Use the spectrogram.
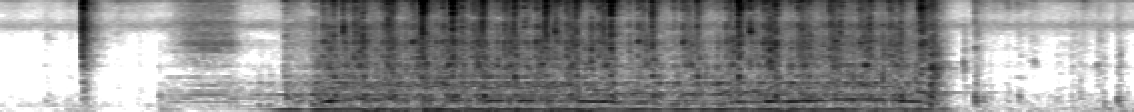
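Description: Sewing machine stitching across a front panel, a steady close whirring run of about five seconds with a rhythmic needle patter, starting and stopping cleanly between quiet handling sounds.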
